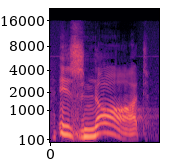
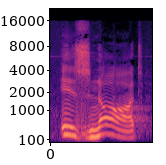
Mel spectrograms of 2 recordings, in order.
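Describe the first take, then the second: No difference in how they are said.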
